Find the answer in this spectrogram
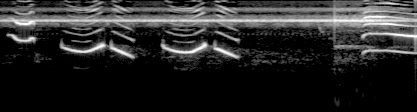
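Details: Forest-style song of a white-cheeked laughingthrush, meant for voice training of wild-caught and young birds. Two pairs of rising then falling whistled slurs, then a long descending whistle, with a constant high whine behind.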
